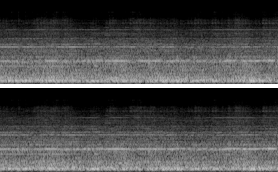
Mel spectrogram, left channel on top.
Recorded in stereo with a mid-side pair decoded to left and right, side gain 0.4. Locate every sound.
0.0 s an engine running: 25° left, 6 m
